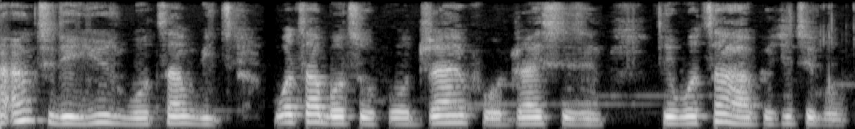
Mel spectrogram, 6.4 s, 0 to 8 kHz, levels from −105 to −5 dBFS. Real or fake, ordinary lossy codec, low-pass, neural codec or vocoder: real; none; 7.2 kHz; none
